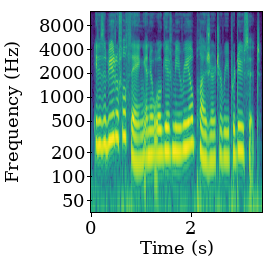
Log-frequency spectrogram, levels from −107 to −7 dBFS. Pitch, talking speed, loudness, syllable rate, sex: 215 Hz, 265 wpm, -15 LUFS, 6.7 syllables/s, female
